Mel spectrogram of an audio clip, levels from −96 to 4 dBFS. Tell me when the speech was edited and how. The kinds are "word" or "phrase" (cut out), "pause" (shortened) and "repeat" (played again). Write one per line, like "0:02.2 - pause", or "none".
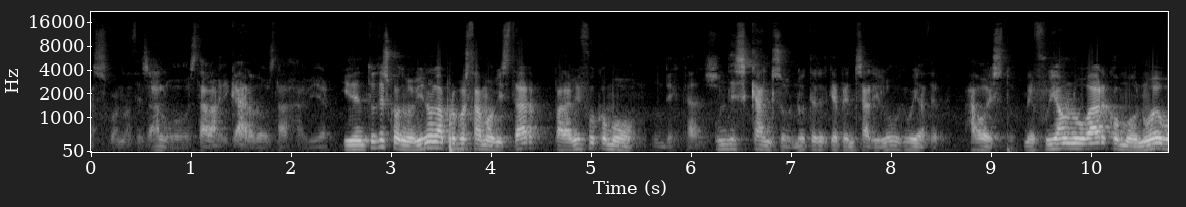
0:02.4 - pause
0:05.5 - pause
0:08.6 - pause
0:09.3 - pause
